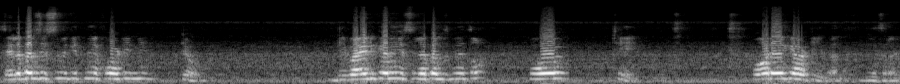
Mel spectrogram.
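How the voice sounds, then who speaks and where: High-voiced man teaching grammar. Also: a little mellow. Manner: explains slowly, repeating words and "theek hai ji". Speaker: English teacher. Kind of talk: textbook grammar lesson. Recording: distant mic with faint background noise.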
